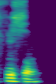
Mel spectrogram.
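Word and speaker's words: phishing: wondering what is fishing it sounds like sounds like fishing basically like f i no I didn't get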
